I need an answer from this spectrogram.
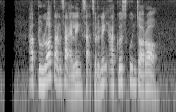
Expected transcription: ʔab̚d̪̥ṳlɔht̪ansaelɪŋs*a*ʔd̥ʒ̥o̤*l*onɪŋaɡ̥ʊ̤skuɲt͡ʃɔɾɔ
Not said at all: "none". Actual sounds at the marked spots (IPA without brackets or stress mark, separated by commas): a, ɾ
